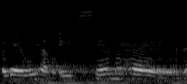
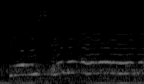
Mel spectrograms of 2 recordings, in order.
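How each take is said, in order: First: Said in the usual way. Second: Much higher, tiny squeaky voice; high squeaky repeat. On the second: Real, not acted. Vlogger repeats her cookie shape name in a squeaky voice. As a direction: squeak the line up high like a cartoon.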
